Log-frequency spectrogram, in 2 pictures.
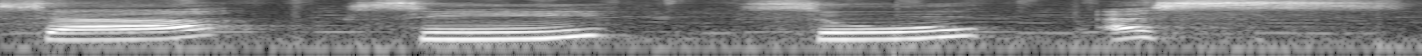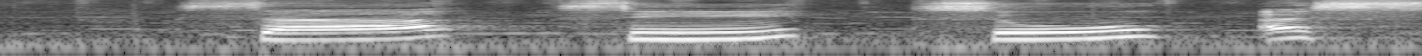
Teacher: yaitu sifat safir nah safir itu yaitu berdesis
